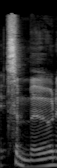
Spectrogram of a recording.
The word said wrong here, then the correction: Timon: instead of to moan.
